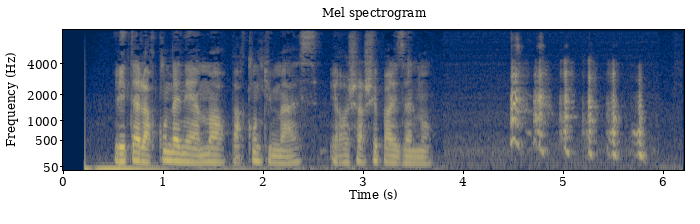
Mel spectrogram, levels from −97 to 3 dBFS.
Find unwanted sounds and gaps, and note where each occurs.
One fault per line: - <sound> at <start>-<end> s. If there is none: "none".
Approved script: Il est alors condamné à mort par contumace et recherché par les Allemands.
- laugh at 4.5-5.9 s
